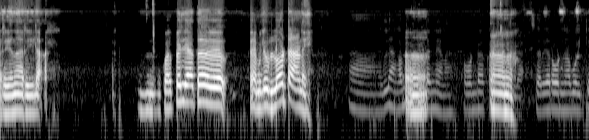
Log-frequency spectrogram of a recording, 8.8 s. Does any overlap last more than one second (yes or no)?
no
